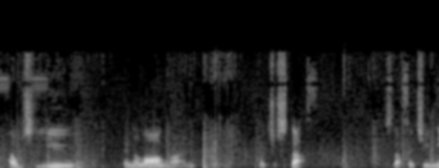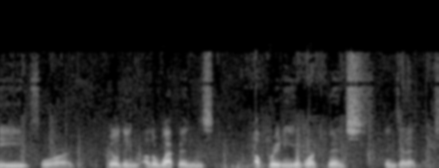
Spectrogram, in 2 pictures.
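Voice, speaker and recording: A man with an American accent, fairly low pitch and monotone, flat intonation, at a very slow pace with long, frequent pauses and big swings in loudness, in a dry, close sound with no echo. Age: old. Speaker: gamer and streamer. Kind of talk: gameplay commentary. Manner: casual, conversational.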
